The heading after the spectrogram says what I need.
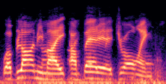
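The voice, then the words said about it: Put-on Australian accent. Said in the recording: “if you think my Australian accent is good”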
